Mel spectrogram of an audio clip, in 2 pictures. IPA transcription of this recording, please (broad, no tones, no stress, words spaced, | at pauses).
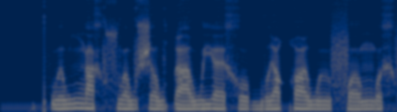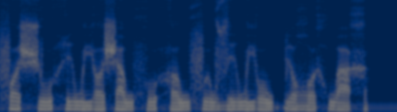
kʷʼewŋaxsʷawʃʌw ɗawjɛxo ɡʷiqʷiwɯ fʌŋʷɛxfʌ ʃuhiw jʌʃawxu hʌwfɯwziw jowk͡piʁʷexwax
